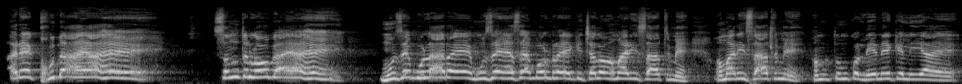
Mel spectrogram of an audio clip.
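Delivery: high, stretched, amazed proclamation; urgent crying out. Retold or imitated. Old woman telling darbar God has come, crying out. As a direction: cry out the astonishing news, pitched high.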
